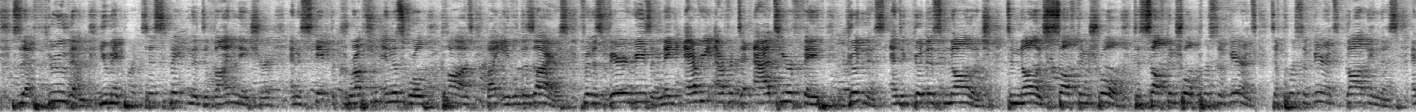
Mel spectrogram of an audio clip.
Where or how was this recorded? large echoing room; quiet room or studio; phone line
large echoing room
